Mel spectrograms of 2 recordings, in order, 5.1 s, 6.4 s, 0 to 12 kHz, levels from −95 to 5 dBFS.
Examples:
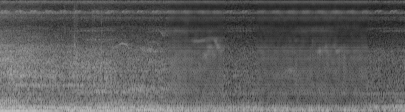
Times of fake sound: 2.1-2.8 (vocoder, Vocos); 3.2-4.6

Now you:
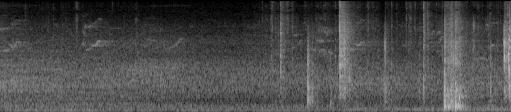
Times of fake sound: 0.0-0.8 (vocoder, Vocos); 2.1-3.2

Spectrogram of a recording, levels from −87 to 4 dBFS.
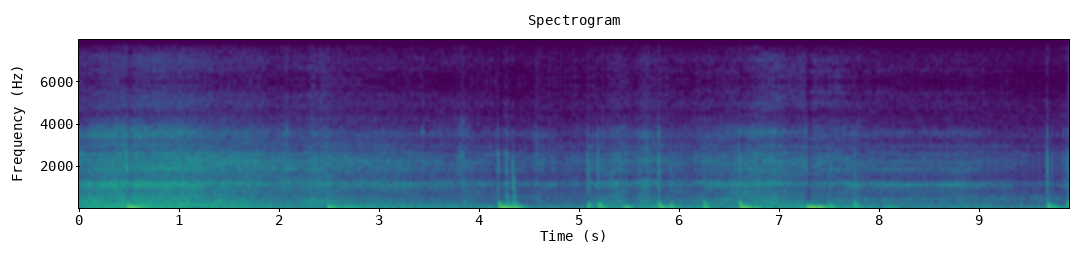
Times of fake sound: none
